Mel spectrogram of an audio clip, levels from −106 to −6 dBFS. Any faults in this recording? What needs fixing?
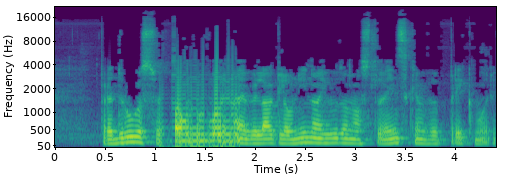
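Robotic sound from repeated short buffers at 1.05 to 1.85 s, before "je bila glavnina": a rigid 188 Hz buzz, likely from an approximately 5 ms buffer repeated in place of late audio. Prevent it with a larger playback or jitter buffer so audio arrives before it is needed.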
